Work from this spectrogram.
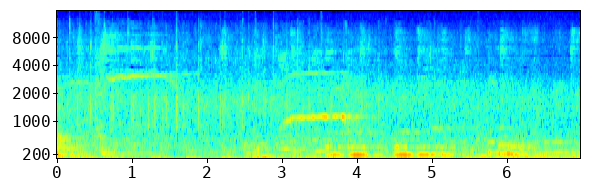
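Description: Steady applause from an audience at an award ceremony as a trophy is presented. The clapping is dense and sustained, mixed with crowd noise and a voice speaking over it.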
